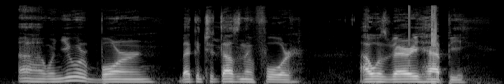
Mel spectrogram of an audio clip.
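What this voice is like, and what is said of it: Mexican Spanish accent. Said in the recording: “I'm originally from Mexico, and that's why I got an accent ... my first language is Spanish”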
